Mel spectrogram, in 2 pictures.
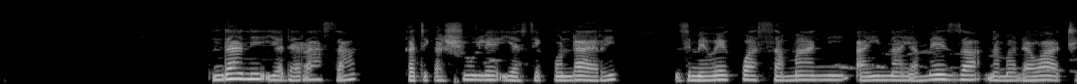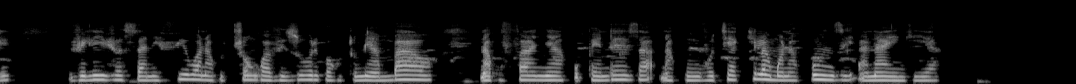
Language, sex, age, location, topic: Swahili, female, 25-35, Dar es Salaam, education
